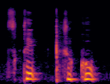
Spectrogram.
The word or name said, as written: tzqibtxukub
